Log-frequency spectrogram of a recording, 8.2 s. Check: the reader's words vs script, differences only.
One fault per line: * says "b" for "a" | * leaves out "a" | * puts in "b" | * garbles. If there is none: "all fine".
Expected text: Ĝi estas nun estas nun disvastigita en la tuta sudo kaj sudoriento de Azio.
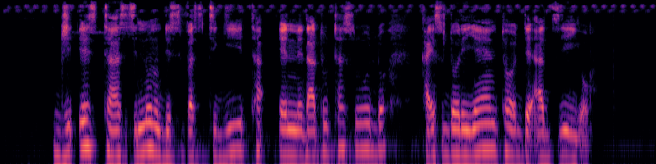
* leaves out "estas nun"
